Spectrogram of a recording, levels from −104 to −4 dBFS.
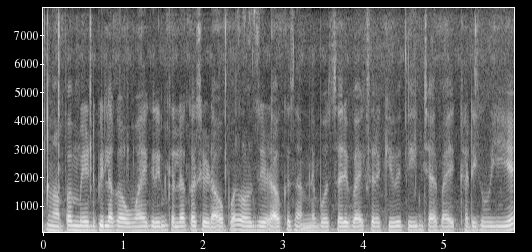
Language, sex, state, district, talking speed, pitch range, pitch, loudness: Hindi, female, Haryana, Charkhi Dadri, 255 wpm, 145-155 Hz, 150 Hz, -18 LUFS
